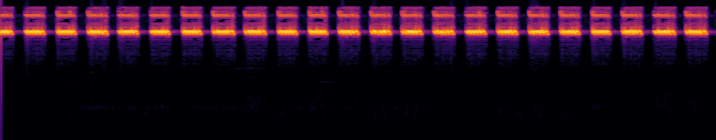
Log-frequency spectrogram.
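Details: Pair of crickets stridulating right by the microphone, giving bright, high scraping chirps in a regular beat of about four per second, clean with nothing else audible.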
